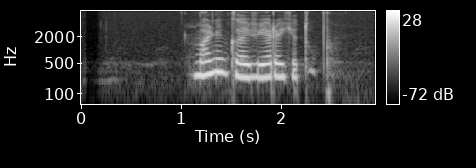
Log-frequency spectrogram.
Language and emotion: Russian, neutral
